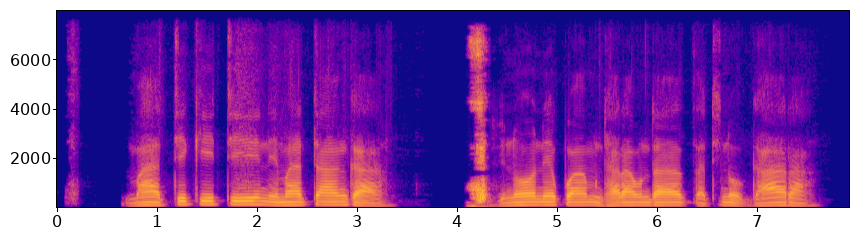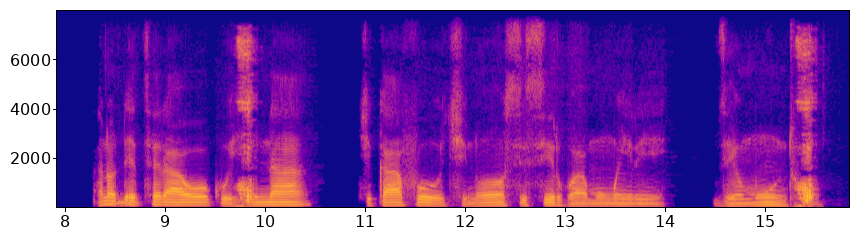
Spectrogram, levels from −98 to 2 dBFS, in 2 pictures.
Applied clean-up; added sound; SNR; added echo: neural mask model RNNoise.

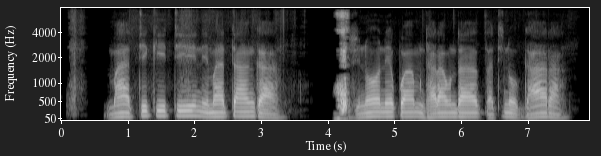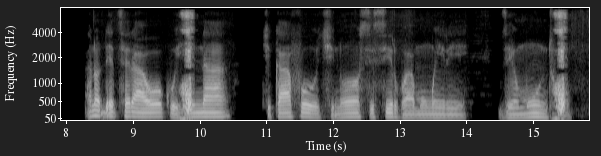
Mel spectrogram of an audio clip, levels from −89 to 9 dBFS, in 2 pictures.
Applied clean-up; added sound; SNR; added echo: none; Writing; 7 dB; none.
